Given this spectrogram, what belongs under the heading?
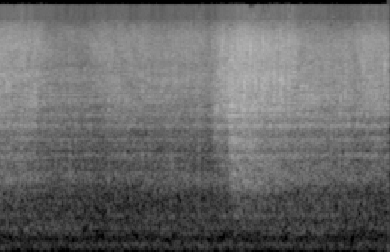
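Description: Steady, bright sizzling of shrimp frying in a hot pan, with a brief louder surge of crackle partway through; no voices.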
